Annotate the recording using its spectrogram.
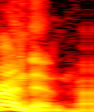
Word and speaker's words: Brendan: Speaking of dinosaurs, not long ago we spoke to the amazing Brendan Steer from, is it Brendan or Brandon? Did I spell that wrong? – Brendan. I like Brendan. Brendan sounds better.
